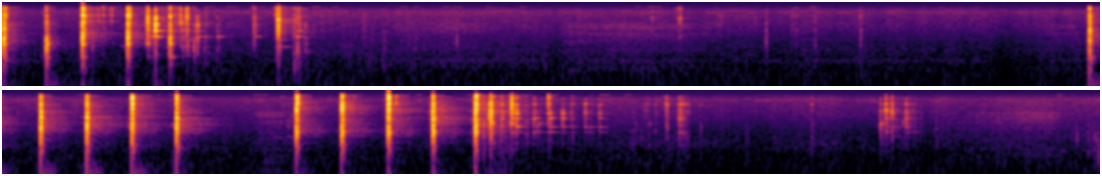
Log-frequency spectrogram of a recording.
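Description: FoxEdge Atrax knife splitting small dry sticks for kindling. There are two quick runs of sharp wooden cracks, one at the start and one from about the middle, the second at about four cracks a second.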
